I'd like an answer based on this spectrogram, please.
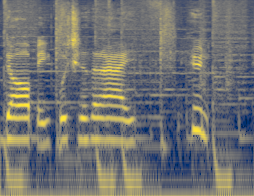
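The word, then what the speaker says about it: Derby: mentis sound like like Darby it's spelt with an E why is it spelt with an E when it's pronounced Darby which either than a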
